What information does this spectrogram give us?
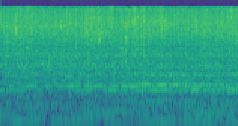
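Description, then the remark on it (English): A shower runs steadily, a continuous hiss of spraying water at an even level throughout, with no voices. “The sound of running water.”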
